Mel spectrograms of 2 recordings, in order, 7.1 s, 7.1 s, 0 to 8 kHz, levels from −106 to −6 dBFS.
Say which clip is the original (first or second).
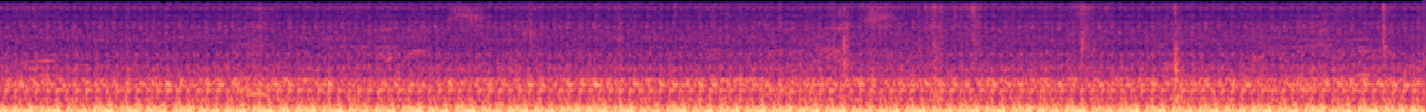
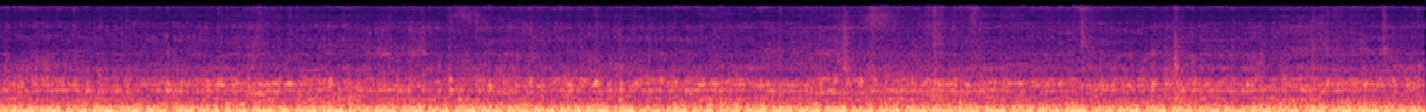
first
